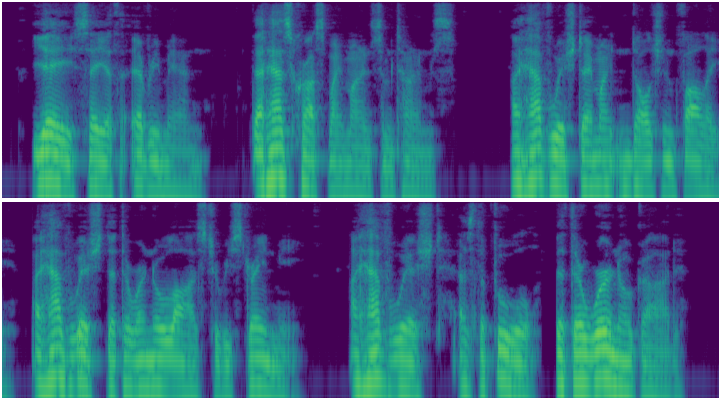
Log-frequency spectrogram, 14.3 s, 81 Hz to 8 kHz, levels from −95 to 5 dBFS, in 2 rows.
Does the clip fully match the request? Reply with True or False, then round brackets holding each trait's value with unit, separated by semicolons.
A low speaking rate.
False (170 wpm)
